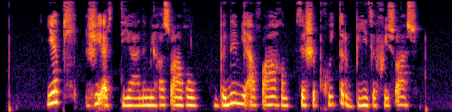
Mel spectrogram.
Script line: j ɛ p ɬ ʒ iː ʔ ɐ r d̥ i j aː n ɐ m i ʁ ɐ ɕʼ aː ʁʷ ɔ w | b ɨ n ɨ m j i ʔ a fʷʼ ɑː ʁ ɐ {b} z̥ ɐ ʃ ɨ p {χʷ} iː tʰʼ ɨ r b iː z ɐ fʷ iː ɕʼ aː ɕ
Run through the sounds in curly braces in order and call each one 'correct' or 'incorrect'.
incorrect, correct

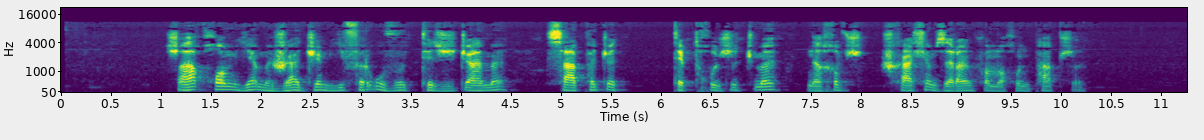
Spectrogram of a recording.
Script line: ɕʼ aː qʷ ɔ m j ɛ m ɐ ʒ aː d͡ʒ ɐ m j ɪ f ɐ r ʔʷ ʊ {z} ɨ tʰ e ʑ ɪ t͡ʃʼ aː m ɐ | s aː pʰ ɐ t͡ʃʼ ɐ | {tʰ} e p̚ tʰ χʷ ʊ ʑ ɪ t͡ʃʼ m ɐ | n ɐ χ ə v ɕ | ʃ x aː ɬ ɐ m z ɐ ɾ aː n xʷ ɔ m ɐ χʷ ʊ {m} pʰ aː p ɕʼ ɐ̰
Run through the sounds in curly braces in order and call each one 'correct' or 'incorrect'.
incorrect, correct, incorrect

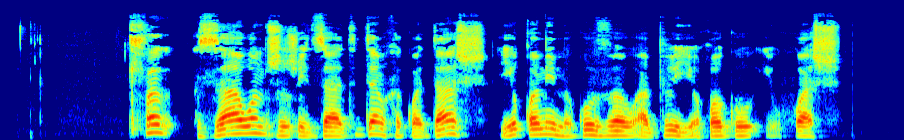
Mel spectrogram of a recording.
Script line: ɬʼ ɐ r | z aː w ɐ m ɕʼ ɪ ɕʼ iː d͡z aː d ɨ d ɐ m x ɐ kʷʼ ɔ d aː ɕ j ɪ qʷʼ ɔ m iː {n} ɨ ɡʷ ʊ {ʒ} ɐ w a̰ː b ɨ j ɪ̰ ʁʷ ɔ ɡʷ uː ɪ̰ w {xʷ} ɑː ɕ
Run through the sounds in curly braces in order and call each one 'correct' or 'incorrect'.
incorrect, incorrect, correct

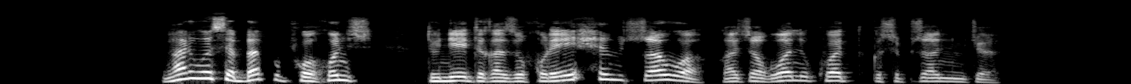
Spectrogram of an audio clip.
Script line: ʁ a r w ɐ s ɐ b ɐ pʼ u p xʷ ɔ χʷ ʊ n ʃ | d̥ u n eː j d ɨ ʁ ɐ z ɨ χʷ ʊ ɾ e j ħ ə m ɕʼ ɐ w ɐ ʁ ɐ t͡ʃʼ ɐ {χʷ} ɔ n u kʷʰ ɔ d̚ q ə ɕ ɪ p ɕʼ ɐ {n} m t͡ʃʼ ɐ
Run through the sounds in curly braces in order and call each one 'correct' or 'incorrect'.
incorrect, correct

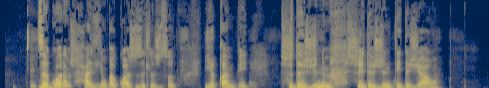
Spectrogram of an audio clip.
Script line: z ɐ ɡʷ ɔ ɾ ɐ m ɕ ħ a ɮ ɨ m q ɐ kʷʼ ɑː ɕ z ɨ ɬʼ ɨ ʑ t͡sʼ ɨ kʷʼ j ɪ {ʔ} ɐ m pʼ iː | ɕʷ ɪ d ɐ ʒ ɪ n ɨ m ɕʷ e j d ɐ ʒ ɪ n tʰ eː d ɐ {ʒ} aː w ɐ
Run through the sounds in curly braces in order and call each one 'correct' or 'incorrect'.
incorrect, correct

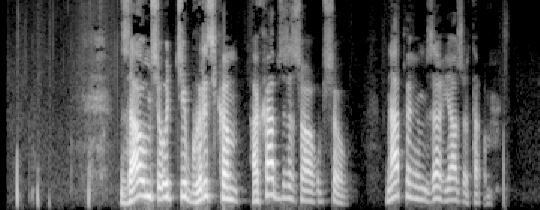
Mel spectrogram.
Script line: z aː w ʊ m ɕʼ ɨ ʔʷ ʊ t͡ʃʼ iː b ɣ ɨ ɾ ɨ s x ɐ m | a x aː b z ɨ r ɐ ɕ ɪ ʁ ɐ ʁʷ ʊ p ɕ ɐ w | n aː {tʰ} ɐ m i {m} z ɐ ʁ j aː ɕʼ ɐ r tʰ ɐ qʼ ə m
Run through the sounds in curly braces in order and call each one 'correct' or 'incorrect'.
incorrect, correct

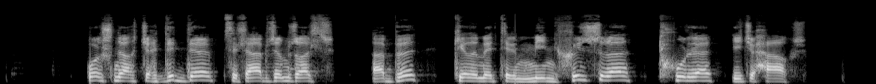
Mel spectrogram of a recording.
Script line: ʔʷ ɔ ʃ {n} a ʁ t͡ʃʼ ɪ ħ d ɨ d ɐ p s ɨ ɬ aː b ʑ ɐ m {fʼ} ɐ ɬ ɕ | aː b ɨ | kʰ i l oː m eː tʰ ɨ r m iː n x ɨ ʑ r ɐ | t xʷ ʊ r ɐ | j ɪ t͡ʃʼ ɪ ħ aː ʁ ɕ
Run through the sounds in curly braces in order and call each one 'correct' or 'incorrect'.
correct, incorrect

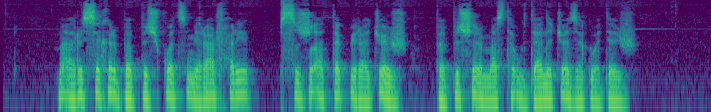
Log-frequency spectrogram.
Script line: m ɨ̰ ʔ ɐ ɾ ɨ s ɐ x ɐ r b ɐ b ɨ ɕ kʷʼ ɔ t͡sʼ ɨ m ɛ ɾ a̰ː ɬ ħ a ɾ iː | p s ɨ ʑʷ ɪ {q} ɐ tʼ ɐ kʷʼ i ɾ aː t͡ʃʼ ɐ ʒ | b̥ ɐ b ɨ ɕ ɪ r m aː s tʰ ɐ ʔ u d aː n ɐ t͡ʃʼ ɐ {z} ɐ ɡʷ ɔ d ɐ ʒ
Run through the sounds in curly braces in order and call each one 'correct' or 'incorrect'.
incorrect, correct

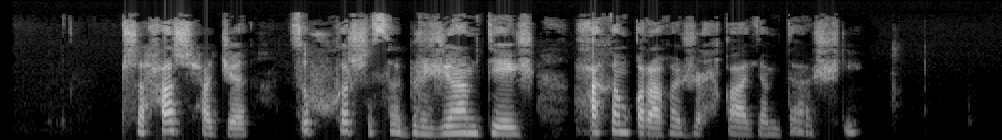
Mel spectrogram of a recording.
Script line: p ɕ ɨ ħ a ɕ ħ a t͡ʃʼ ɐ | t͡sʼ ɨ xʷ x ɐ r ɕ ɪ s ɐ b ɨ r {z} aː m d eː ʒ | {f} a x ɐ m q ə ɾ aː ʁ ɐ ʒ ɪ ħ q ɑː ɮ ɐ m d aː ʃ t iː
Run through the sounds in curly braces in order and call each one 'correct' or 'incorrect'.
incorrect, incorrect

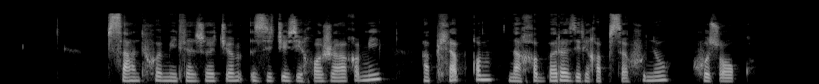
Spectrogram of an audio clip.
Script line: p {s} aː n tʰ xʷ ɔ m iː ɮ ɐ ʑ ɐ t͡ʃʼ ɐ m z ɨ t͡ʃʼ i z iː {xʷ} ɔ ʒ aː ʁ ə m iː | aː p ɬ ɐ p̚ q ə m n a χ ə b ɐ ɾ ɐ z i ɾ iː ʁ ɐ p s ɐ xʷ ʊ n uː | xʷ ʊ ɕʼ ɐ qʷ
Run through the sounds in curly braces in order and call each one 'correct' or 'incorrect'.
correct, incorrect

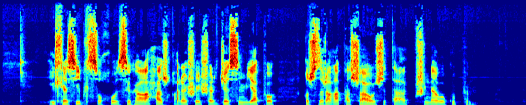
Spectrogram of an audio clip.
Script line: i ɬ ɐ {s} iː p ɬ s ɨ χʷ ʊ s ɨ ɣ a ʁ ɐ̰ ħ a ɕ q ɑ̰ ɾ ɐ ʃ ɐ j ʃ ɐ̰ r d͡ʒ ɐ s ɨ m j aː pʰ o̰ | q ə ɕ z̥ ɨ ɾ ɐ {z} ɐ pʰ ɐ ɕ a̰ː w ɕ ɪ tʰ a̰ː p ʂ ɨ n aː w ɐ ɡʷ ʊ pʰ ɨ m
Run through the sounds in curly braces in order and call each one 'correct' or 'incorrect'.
correct, incorrect

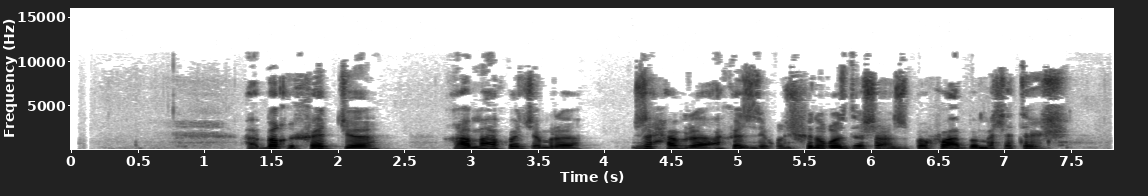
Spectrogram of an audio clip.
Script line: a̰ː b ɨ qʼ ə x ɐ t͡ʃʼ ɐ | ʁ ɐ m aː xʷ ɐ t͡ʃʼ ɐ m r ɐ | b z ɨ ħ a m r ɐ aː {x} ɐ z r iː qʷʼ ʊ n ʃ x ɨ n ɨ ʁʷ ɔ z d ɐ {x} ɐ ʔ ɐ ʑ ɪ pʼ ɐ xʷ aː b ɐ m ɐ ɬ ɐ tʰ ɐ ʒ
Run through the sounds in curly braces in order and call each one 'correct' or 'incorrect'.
correct, incorrect

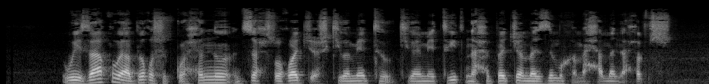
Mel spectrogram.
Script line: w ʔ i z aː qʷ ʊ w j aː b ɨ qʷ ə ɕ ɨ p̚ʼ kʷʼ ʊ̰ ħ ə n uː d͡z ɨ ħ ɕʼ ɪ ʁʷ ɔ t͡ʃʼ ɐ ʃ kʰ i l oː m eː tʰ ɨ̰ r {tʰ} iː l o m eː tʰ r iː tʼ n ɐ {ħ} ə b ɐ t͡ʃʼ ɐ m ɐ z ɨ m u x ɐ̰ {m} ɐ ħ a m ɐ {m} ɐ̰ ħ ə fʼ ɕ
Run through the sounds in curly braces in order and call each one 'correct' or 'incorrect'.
incorrect, correct, correct, incorrect

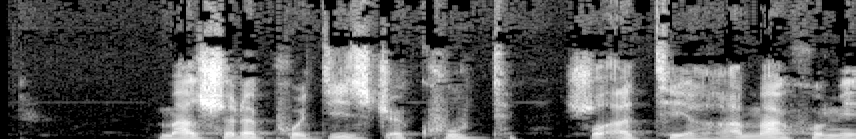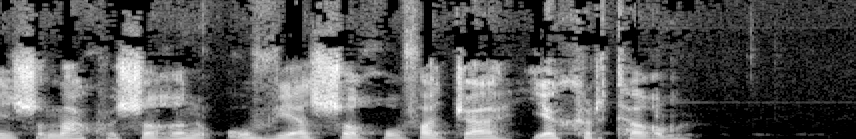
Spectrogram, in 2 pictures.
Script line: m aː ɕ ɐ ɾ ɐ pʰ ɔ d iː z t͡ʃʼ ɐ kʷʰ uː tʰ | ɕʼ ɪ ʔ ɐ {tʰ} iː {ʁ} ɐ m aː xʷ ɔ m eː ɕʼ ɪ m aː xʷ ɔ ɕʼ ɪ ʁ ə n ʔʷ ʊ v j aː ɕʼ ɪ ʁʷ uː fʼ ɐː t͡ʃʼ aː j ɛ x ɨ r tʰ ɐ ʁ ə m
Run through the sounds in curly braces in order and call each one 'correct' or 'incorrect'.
correct, correct

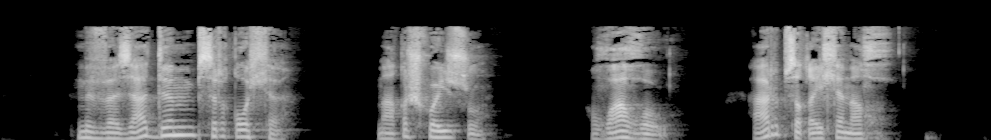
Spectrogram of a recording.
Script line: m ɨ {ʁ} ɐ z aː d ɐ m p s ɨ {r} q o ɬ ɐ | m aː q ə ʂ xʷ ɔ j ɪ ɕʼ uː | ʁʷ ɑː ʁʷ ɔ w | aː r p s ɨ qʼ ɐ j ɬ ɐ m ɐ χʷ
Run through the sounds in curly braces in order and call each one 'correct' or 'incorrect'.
incorrect, correct

